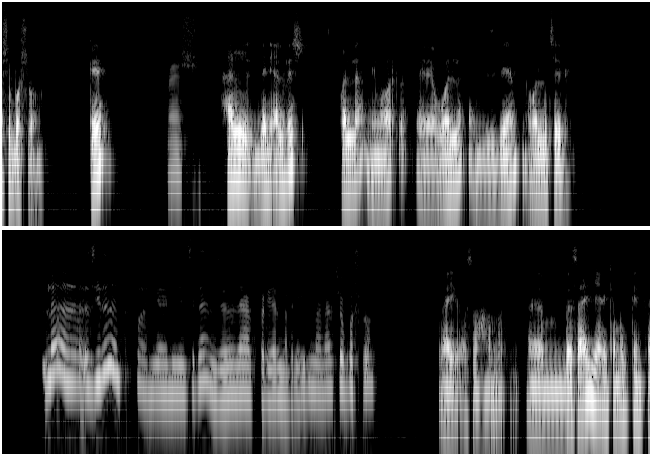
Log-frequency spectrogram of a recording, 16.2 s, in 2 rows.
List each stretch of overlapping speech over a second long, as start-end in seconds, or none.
none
